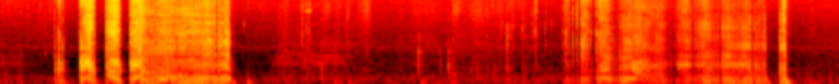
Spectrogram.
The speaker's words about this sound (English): Just a little clutch I keep on me. I'm just going to have to zip it open. Oh, that's very nice. Maybe I'll just zip it open and closed again, just for the sheer pleasure of that noise.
